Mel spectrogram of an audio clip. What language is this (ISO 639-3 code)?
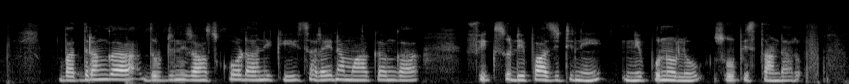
tel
